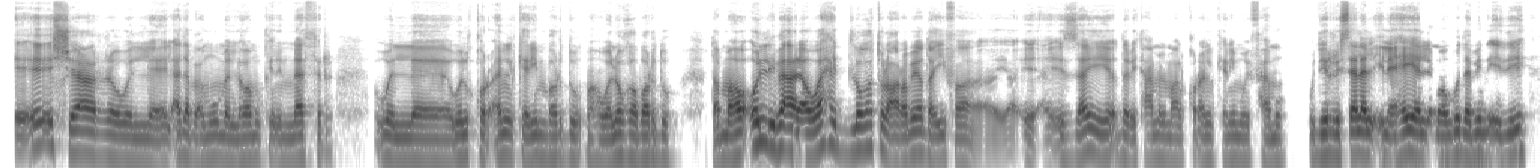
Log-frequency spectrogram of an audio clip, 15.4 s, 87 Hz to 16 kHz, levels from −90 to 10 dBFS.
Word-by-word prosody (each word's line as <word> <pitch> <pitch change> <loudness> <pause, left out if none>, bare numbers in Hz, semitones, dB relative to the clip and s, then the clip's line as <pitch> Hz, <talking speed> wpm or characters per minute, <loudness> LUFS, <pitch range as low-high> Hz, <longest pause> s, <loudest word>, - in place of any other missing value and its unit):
آآ 415 -2 0
الشِعر 140 - +2
وال 115 -2 -2
الأدَب 105 - -3
عمومًا 120 +2 -4
اللي 110 0 -5
هو 115 0 0
ممكن 115 -1 -9
النَثْر 120 +2 -3 0.4
وال 115 -3 -3
والقرآن 125 +2 -3
الكريم 120 -1 -4
برضه 120 0 -6
ما - - -6
هو 110 0 -2
لغة 125 +1 0
برضه، 120 -1 -2 0.3
طَب - - -3
ما 120 0 +3
هو 130 - +8
قُل 185 +6 +5
لي 170 - +5
بقى 160 -2 +8
لو 130 0 +7
واحد 155 -3 +2
لغته 160 +2 +2
العربية 115 +5 +2
ضعيفة، 115 -4 -3
آآ - - -12 0.3
ي - - -8
إزاي 125 +3 -1
يقدر 125 0 -3
يتعامل 120 0 -8
مع 115 0 -7
القرآن 115 +1 -7
الكريم 115 +1 -9
ويفهمه 110 0 -8 0.2
ودي 130 +1 -1
الرسالة 135 +1 +4
الإلهية 130 +2 +4
اللي 130 -1 0
موجودة 125 +2 +2
بين 130 +1 -2
إيديه؟ 130 +5 -3
120 Hz, 170 wpm, -24 LUFS, 115-130 Hz, 0.4 s, هو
